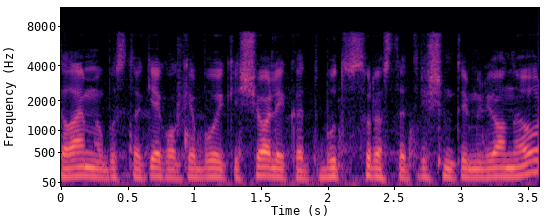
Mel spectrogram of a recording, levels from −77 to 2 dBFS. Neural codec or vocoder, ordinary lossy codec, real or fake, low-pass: none; MP3, 64 kbps; real; 7.2 kHz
